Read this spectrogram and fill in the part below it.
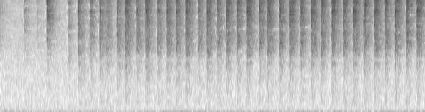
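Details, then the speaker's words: Truck, rattle heard while driving from underneath: quick tinny rattle about three hits a second over quiet background; something loose, owner suspects drivetrain area. "I know something's loose and this rattling and something had something has come loose and I can't find it"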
